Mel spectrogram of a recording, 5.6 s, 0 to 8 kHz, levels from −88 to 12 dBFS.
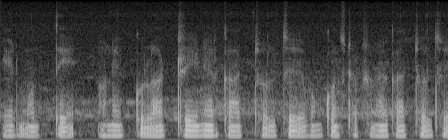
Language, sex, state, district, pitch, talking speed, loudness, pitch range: Bengali, female, Tripura, Unakoti, 105 Hz, 105 wpm, -19 LUFS, 105-110 Hz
